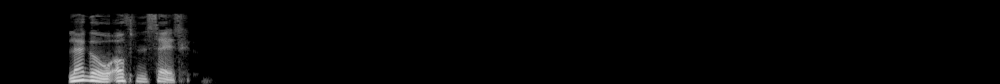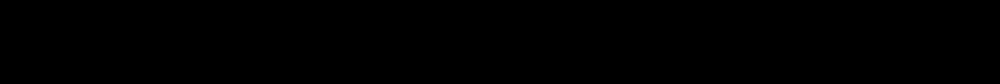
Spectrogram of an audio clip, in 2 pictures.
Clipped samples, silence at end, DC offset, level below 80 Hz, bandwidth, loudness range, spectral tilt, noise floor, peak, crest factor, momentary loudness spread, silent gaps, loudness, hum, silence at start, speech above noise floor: under 0.1%; 18.15 s; under 0.1%; -62 dBFS; 11.5 kHz; 9 LU; -6.5 dB/octave; under -90 dBFS; -2 dBFS; 26 dB; 7 LU; none; -16 LUFS; none; 0.7 s; over 75 dB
